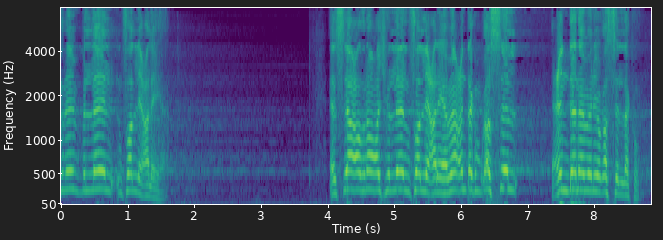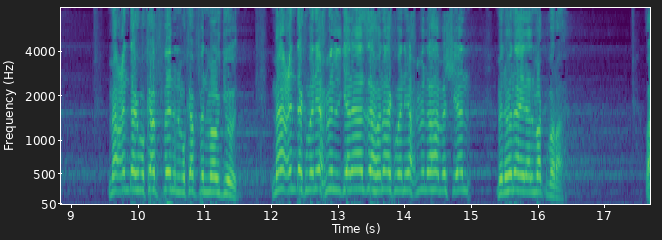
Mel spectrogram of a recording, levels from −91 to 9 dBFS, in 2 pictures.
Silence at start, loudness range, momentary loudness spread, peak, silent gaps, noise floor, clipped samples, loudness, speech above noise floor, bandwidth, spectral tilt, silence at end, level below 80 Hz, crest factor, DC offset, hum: 0 s; 6 LU; 9 LU; -4 dBFS; none; -61 dBFS; under 0.1%; -16 LUFS; 45 dB; 8 kHz; -2 dB/octave; 0 s; -54 dBFS; 14 dB; under 0.1%; none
